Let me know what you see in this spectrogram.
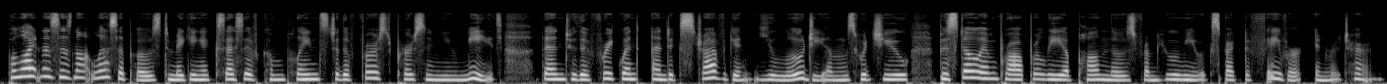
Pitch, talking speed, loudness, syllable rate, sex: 235 Hz, 155 wpm, -18 LUFS, 4.8 syllables/s, female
